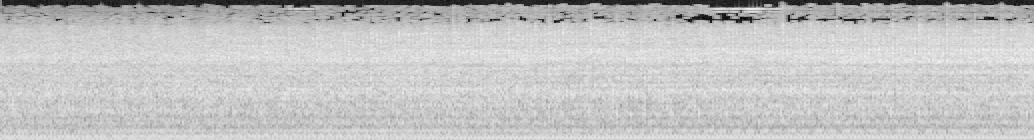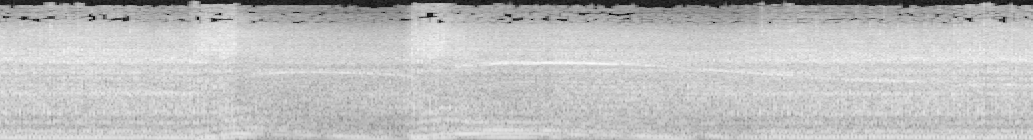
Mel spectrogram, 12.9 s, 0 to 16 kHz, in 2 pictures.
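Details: 1000 hp 6.7 Cummins Dodge Ram drag truck after tightening loose flex plate/converter bolts, warming up: smooth, steady diesel idle with a couple of clean throttle blips near eight seconds, no rattle or knock; normal idle.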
